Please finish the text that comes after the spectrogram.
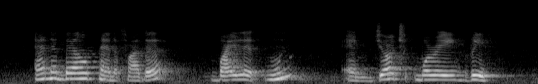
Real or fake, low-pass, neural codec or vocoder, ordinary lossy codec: fake; 7.2 kHz; codec, 16 kHz, 6 kbps, DAC; none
